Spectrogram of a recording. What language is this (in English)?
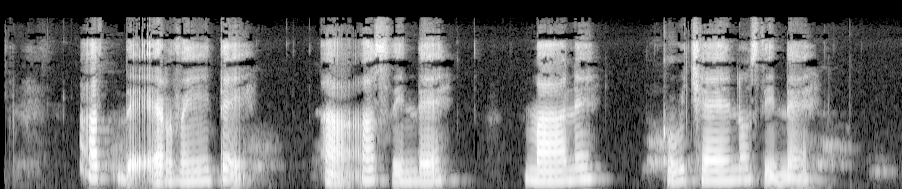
Teutila Cuicatec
